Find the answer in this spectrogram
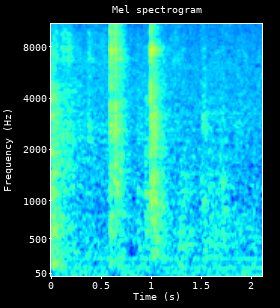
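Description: Two faint short clicks about half a second apart, over near silence.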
